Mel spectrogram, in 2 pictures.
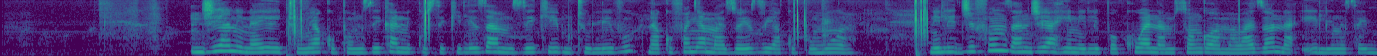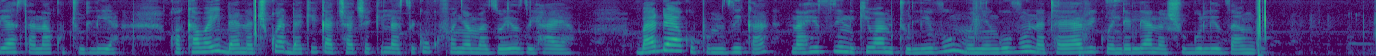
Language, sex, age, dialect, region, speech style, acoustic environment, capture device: Swahili, female, 18-24, Kenya - Nairobi Sheng-influenced, Kenya, focused, silence, desktop / Windows / Chrome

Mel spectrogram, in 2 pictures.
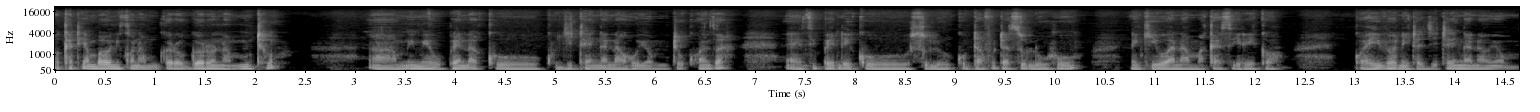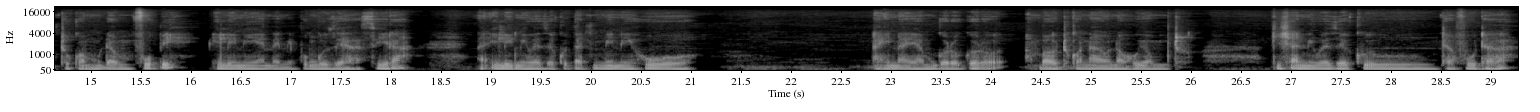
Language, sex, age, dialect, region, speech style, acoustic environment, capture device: Swahili, male, 25-34, Kenya - Mombasa, Kenya, tired, nature, mobile / Linux / Chrome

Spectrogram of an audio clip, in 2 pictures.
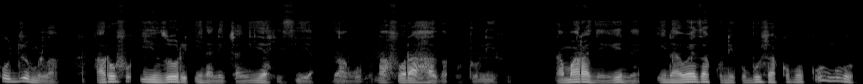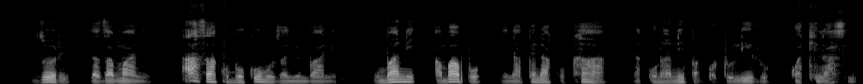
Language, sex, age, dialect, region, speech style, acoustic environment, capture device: Swahili, male, 18-24, Kenya - Mombasa, Kenya, focused, silence, mobile / Linux / Chrome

